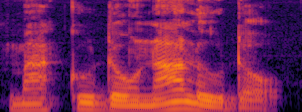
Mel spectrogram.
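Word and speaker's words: マクドナルド: all foreign words but applying japanese phonics to english changes both the sound and the rhythm of most words so for example the word mcdonald's becomes makudonaludo and my wife's traditional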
